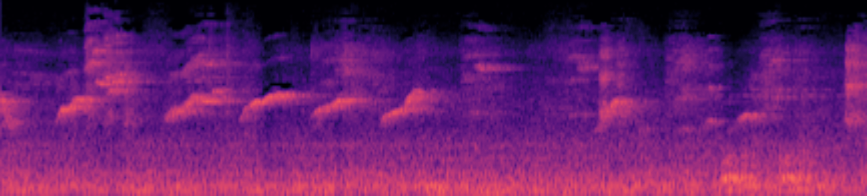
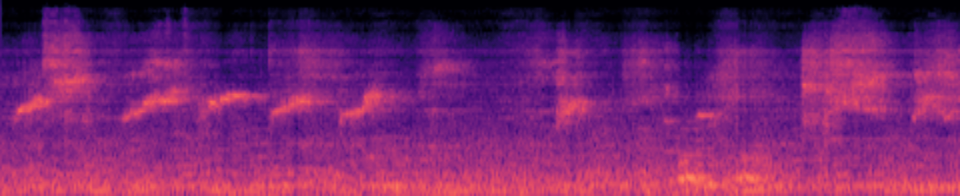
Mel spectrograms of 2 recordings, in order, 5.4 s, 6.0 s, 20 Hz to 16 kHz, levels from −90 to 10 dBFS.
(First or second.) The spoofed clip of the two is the second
